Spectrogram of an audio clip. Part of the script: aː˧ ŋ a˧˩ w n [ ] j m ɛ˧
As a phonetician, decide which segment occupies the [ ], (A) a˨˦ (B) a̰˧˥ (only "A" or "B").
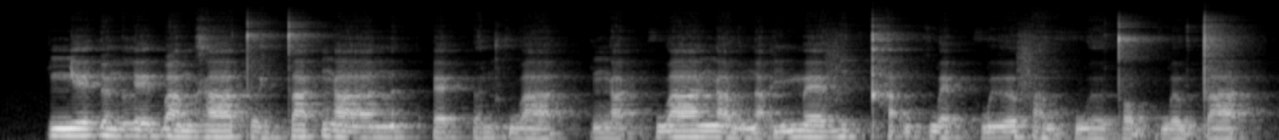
B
